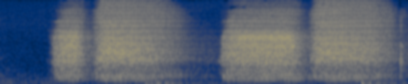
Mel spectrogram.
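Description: A person breathing heavily and with effort: two long, loud breaths of about a second and a half each, the sound of someone acting out being unable to breathe.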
